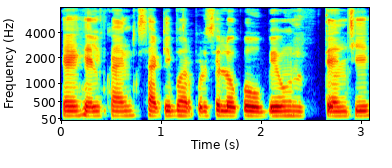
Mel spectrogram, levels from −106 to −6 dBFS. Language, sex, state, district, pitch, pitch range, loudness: Marathi, male, Maharashtra, Nagpur, 125 Hz, 120-125 Hz, -17 LUFS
